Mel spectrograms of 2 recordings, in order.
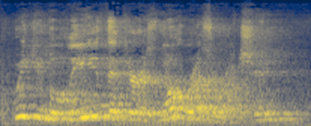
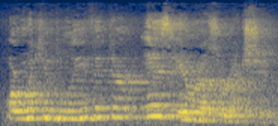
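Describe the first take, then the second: First: "no resurrection" weighted, left open for the alternative; stress on NO. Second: "is" punched against the earlier "no", falling ending; quicker, landing firmly on "is"; stress on IS. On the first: Preacher setting out the first choice, stress on "no". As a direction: lean on "no" as the first option. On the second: Preacher offering the opposite choice, stress on "is". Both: Real, not acted. Contrasts two possible beliefs.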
